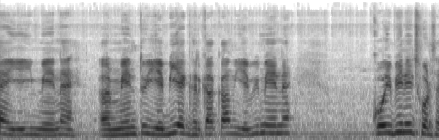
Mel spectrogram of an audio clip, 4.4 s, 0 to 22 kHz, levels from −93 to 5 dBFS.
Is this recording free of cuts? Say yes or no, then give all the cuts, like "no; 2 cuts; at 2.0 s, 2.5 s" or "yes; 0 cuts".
yes; 0 cuts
